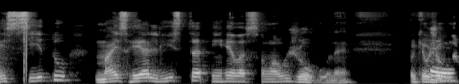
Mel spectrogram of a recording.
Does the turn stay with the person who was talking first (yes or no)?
yes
